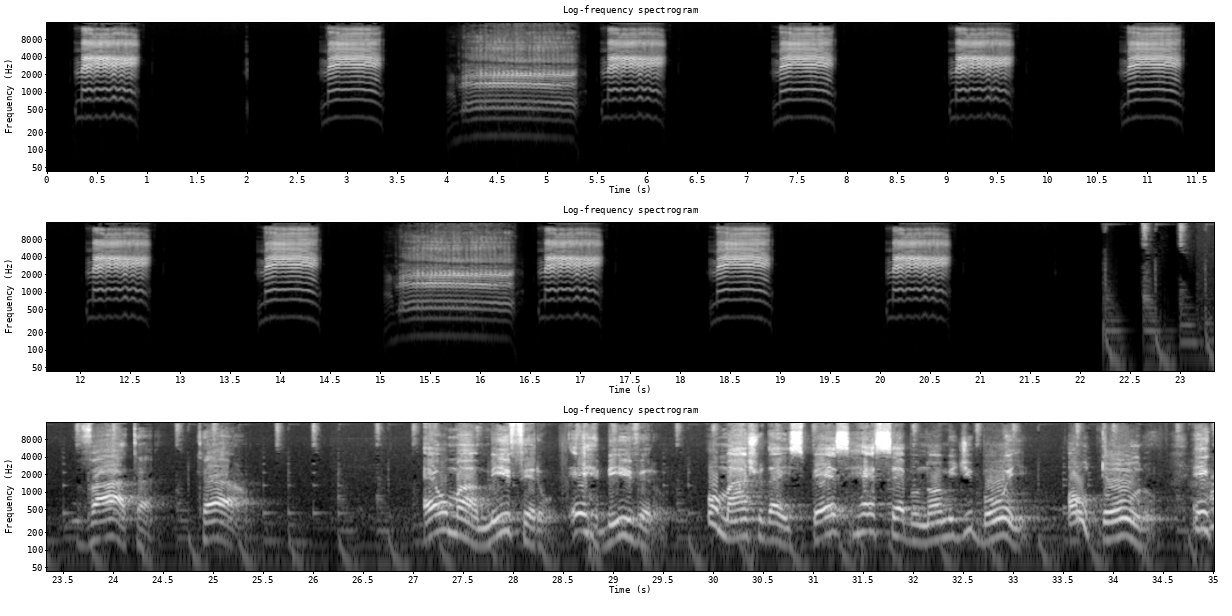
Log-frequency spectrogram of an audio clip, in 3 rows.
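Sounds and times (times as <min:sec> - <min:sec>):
sheep bleating: 0:00.3 - 0:01.0, 0:02.8 - 0:03.4, 0:04.0 - 0:06.2, 0:07.3 - 0:07.9, 0:09.0 - 0:09.7, 0:10.8 - 0:11.4, 0:12.0 - 0:12.8, 0:13.8 - 0:17.3, 0:18.3 - 0:19.0, 0:20.0 - 0:20.8, 0:23.5 - 0:25.8, 0:27.1 - 0:35.0.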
